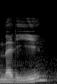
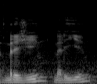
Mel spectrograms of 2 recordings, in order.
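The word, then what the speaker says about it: Medellín: There's differences in pronunciation for the double L. I believe it's Hispanics, like from Spain itself, pronounce it like a je, and it's more of a Caribbean thing to say a ye than a je.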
